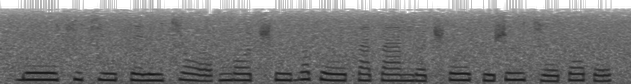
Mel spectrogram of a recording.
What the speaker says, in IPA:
doːt͡ɕut͡ɕɯː felɯt͡ɕɔː | ŋɔːʈ͡ʂʰɯbɔpoː fapaːŋɤ ʈ͡ʂʰoːfuʃɯː t͡ɕo fɔːfɤ

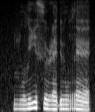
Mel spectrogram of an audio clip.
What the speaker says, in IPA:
ʎuli θʉɭɛɗʉw rɛ

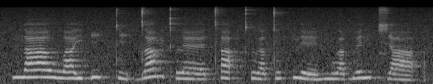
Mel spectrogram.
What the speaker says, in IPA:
naː˥˩wa˦˥jʔi˥˩ʔti˨˩ʔ da˥˩mkʰlɛː˩˦ tʰa˦˥ʔkʰɯ˨˩a̯ tu˦˥k̚neː˩˦ŋu˩˦a̯be˥˩n t͡ɕa˨˩ʔ

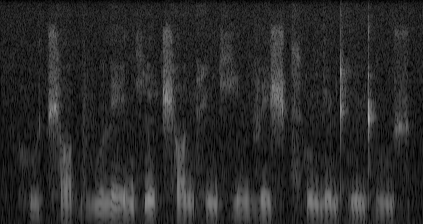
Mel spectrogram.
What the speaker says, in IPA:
hut͡ʃʰɒɡ vulen çẽt͡ʃʰɒn hĩɡçinveʃ t͡sʰũɡẽɖʱĩ ɖʱuʃ

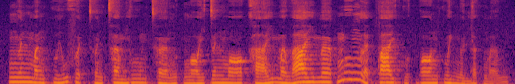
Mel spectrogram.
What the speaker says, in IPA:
ŋɵ˧nmɐ˨ŋ kʷiː˨˥wfɵ˨t̚ t̪ʰɵ˨˩n t̪ʰɐ˨mjuː˨mt̪ʰœː˨˩ ŋʊ˨k̚ŋɔː˨jt̪ɵ˧n mɔː˨˧kʰaː˨˥j mɐ˨waː˧jmœː˧p̚muː˥ŋ lɐ˨t̚faː˥jkʷɐ˨˥k̚ wɔː˥nkʷɐ˥j ŋɵ˨ɥjɐ˧k̚mɐ˨˧w

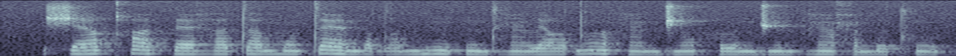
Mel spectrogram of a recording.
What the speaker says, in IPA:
ʃæqʰa θæɦatamɔ̃ tæmɘdˤa mbũθũdʱæ̃ læ dˤũhæ̃nd͡ʒɔ̃ hɤnd͡ʒũ bʱæ̃ħɘmɤtʰũ

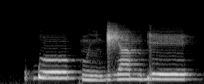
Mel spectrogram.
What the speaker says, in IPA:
ɓoː˦kʷĩ˨d͡ʒa˦m ɡe˦

